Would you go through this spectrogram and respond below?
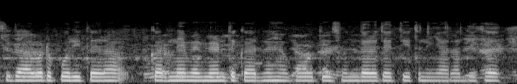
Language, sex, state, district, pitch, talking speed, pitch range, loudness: Hindi, male, Punjab, Fazilka, 180 Hz, 150 wpm, 175-180 Hz, -15 LUFS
